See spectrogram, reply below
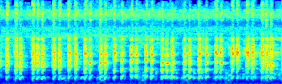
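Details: Wild white-breasted waterhens at a mirror trap set to lure them, with an intruding bird coming to chase the one facing the mirror. Rapid rough, scratchy notes run together in an uneven stream.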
